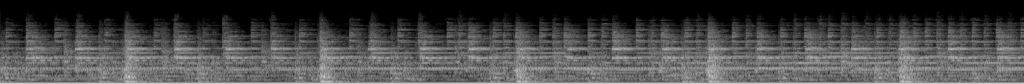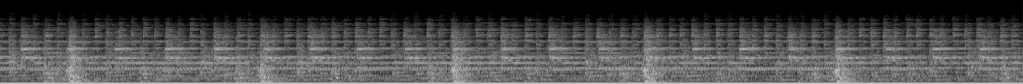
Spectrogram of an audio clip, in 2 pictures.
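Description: Temple aarti accompaniment: bells ringing continuously over a steady drum beat of about one stroke a second, with clanging percussion and no singing.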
